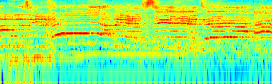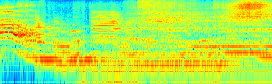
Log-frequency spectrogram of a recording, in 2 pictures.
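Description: Live blues-rock band in a large hall: a woman sings long, sliding held notes over electric guitar, bass and drums. About six seconds in the voice drops away and the lower band parts carry on.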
